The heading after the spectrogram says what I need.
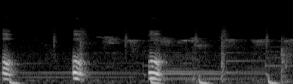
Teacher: closed back rounded vowel. So instead of O, it's U.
